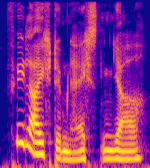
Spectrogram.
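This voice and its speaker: A reader doing a gentle old turtle. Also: medium pitch, wildly swooping pitch, slow pace. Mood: wistful. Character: gentle old female turtle, modest and kind. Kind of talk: children's storybook reading.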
